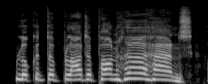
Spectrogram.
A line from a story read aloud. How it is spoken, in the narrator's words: I cried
